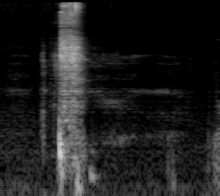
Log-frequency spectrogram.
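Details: Brief in-breath, then one loud explosive hissing sneeze, induced by tickling the nose with an object in bright sun; the sneezer suspects sensitivity or allergy to it.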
